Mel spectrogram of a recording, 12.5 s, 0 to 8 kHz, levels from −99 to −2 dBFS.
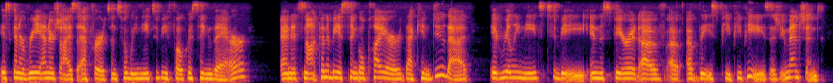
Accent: American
